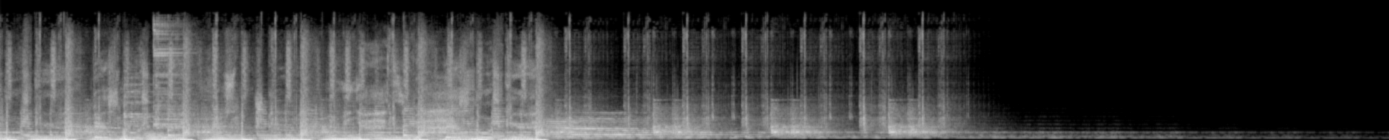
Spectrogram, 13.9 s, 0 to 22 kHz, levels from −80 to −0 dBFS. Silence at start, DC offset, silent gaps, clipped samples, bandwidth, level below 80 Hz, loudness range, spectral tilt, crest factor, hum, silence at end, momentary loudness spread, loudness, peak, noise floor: 0 s; under 0.1%; none; under 0.1%; over 20 kHz; -16 dBFS; 14 LU; -4.5 dB/octave; 14 dB; none; 4.3 s; 13 LU; -13 LUFS; 0 dBFS; -59 dBFS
